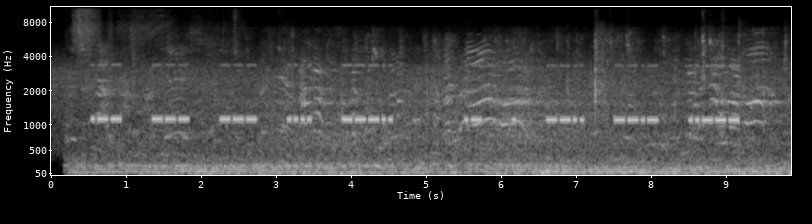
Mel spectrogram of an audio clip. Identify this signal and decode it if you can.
Morse code, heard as a keyed tone, machine-sent, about 27 wpm, spaced as for 15 wpm, 1110 Hz, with the noise of a park. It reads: WOOH8 AEZQ2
